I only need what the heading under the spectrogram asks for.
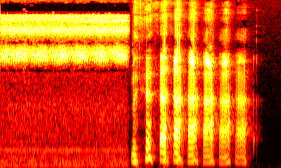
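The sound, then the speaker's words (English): A fly's thin, steady high-pitched buzz hums for a moment, then breaks into about eight quick, rhythmic buzzing pulses, fairly loud, before cutting off into silence. “What's a buzz in this forge?”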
